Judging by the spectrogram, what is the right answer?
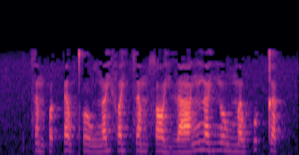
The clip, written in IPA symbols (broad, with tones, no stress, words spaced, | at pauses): t͡sɐ˨˩m pɐ˨k̚sɐ˨˩wt̪ʰo˨˩w ŋɐ˧jfɐ˨jt͡sɐ˨m sɔː˨˩jlaː˨˥ŋ n̪ɐ˨˧jn̪o˨w mɐ˨˥wpʊ˥k̚ t̪ɐ˨k̚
